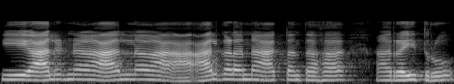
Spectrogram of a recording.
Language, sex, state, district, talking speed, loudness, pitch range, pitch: Kannada, female, Karnataka, Mysore, 65 wpm, -18 LUFS, 195-220 Hz, 205 Hz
